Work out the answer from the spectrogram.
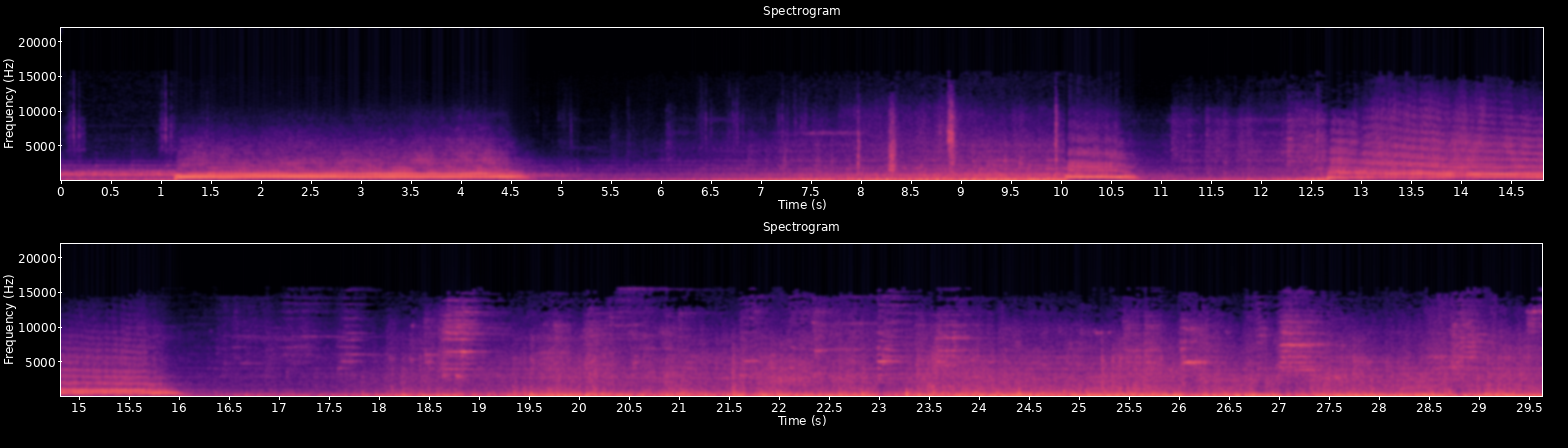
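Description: Locomotive air horn sounding a chord of several notes: a long blast, a short one, then another long one. The train then passes with continuous rumbling wheel clatter over the rails and scattered high wheel squeals.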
